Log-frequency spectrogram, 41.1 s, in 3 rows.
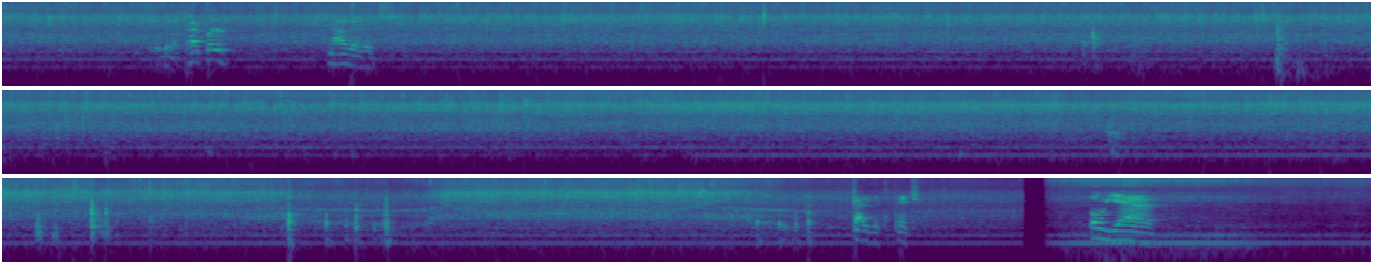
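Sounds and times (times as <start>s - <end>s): vegetables sizzling in skillet: 0.0s - 41.0s
sharp knocks against pan: 27.7s - 28.6s.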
